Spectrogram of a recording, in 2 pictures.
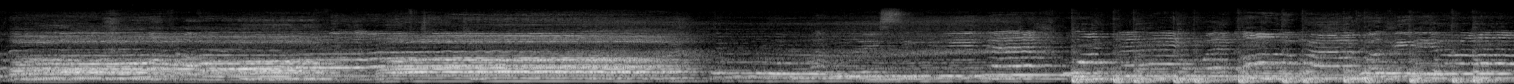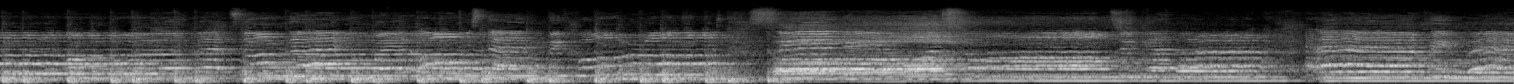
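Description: A mixed-voice a cappella group singing in close harmony through microphones, holding sustained chords. From about 11 to 23 seconds a steady percussive beat and a moving bass line join in, then held chords return.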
